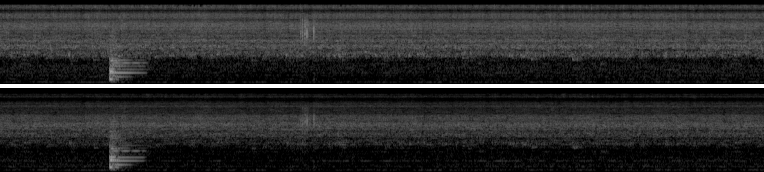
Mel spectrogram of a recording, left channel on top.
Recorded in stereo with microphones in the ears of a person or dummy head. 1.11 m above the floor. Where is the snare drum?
25° left (ahead or behind), 2.5 m.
